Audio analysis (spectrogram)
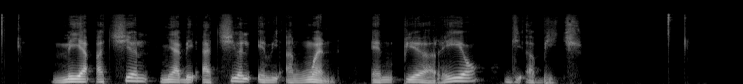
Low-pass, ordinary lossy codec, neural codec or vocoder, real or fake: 10.8 kHz; none; codec, 24 kHz, 0.9 kbps, WavTokenizer, medium speech release version 1; fake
